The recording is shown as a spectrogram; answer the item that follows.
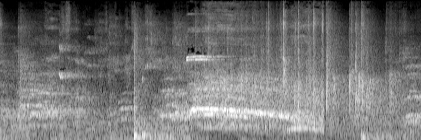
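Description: Volleyball rally in an echoing gymnasium: two sharp ball impacts with a thud, nearly three seconds and a little over seven seconds in, amid players' shouts, with one long loud call in the middle.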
